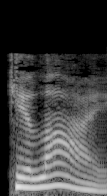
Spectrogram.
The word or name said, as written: quillai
